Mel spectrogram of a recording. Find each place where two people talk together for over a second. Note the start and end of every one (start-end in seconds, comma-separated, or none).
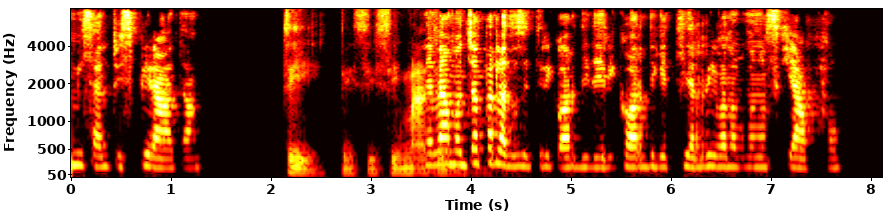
none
